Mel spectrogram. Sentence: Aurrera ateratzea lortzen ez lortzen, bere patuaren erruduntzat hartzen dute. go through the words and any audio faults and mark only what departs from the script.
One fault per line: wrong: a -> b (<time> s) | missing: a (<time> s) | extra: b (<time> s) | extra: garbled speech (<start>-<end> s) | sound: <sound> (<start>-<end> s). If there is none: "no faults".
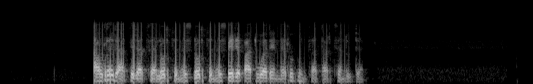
no faults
